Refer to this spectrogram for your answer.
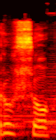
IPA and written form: rusˈso (Rousseau)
